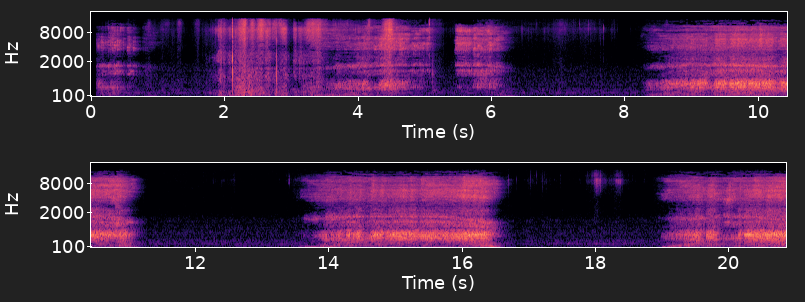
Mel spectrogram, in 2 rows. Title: The sound of snoring no 1 in Indonesia ( mendengkur alias ngorok )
